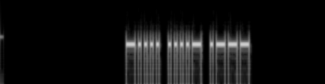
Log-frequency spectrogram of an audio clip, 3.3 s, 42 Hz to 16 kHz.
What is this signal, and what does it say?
Morse code, heard as a keyed tone, about 38 wpm, 700 Hz. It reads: 64J
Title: Three Challenging Letter-Number Combinations 40wpm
